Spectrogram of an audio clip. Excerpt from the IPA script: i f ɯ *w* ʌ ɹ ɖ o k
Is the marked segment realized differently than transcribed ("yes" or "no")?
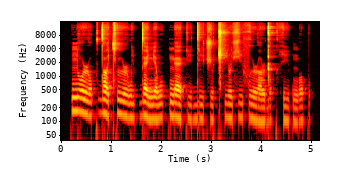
yes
